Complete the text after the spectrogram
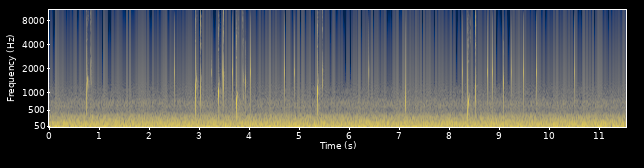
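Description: Keyboard keys click rapidly in quick bursts.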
